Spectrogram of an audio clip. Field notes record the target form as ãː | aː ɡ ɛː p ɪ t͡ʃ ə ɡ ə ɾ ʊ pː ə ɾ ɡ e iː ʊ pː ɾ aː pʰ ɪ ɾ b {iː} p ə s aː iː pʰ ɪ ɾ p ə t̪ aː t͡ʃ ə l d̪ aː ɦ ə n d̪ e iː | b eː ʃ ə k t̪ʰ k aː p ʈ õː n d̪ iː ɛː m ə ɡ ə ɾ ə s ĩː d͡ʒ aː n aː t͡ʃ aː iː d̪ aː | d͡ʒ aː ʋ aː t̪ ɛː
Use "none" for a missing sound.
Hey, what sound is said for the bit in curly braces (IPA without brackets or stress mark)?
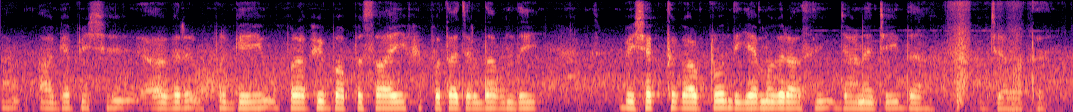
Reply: aː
